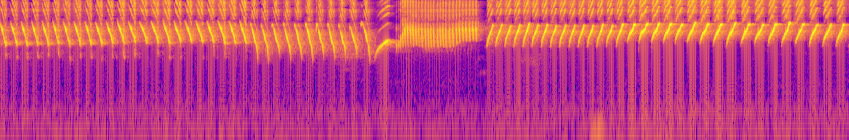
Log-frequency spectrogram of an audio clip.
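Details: Canary in continuous rolling song played to spur other canaries: long, rapid trills of high repeated notes broken by a short harsh buzzy burst, then the steady trill returns louder.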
